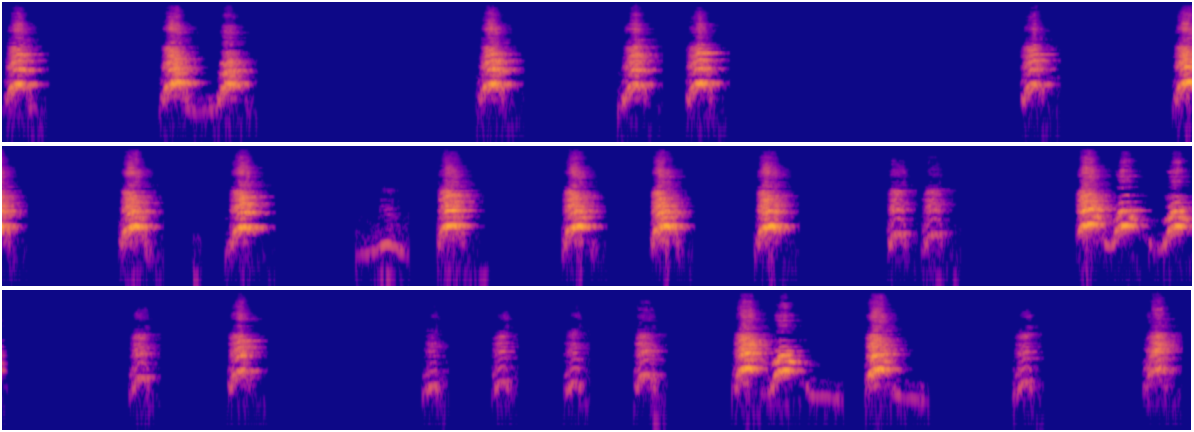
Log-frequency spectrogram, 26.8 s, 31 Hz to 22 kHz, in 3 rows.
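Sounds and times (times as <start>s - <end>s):
mixed breed dog: 0.0s - 0.4s, 1.2s - 2.0s, 3.6s - 4.0s, 4.6s - 5.5s, 7.6s - 8.0s, 8.8s - 9.2s, 9.8s - 11.0s, 12.2s - 15.0s, 15.6s - 16.2s, 17.0s - 17.9s, 18.8s - 19.9s, 21.0s - 24.8s, 25.4s - 25.7s, 26.4s - 26.7s.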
